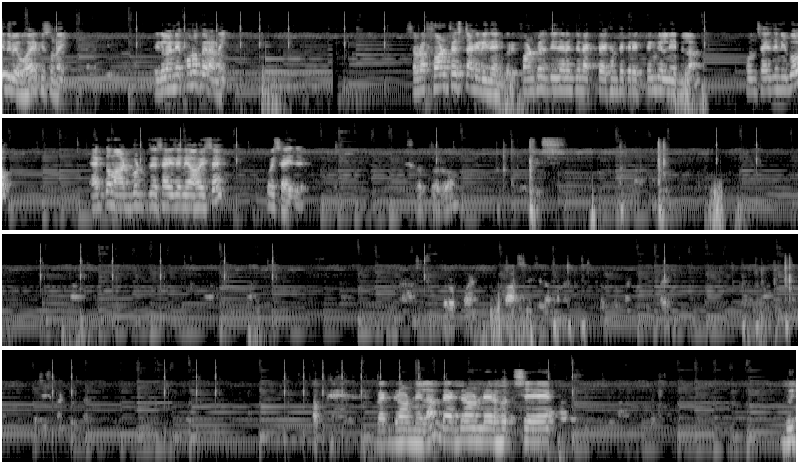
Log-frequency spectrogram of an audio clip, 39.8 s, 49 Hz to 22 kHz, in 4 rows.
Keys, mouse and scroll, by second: 2.3 ctrl+space, 2.9 ctrl+double click, 2.9 ctrl+space, 3.5 ctrl+alt+click, 4.1 ctrl+alt+click, 4.5 space, 5.1 double click, 10.9 v, 13.9 typing, 16.1 typing, 17.7 typing, 18.1 Return, 20.9 ctrl+space, 21.1 ctrl+click, 21.9 space, 26.1-27.1 typing, 28.7-29.5 typing, 29.7 Return, 30.7 double click, 33.1 ctrl+space, 33.3 ctrl+alt+click, 33.5 ctrl+alt+double click, 33.7 ctrl+alt+double click, 33.9 ctrl+alt+click, 34.7 ctrl+alt+click, 35.1 space, 36.3 ctrl+space, 36.5 ctrl+click, 37.3 space, 39.3 space.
